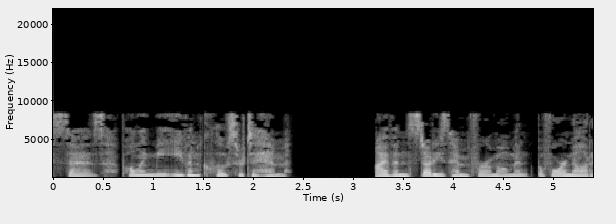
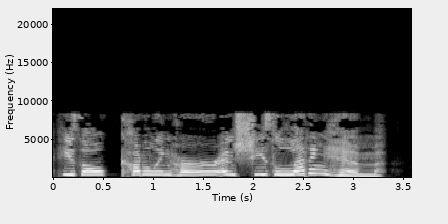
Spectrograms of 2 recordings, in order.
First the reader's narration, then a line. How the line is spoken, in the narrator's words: Penelope says excitedly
